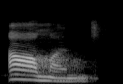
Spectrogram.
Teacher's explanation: you have to make sure that the L doesn't sound. L is silent.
